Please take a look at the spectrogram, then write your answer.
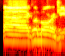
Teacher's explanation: emphasis on the second syllable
